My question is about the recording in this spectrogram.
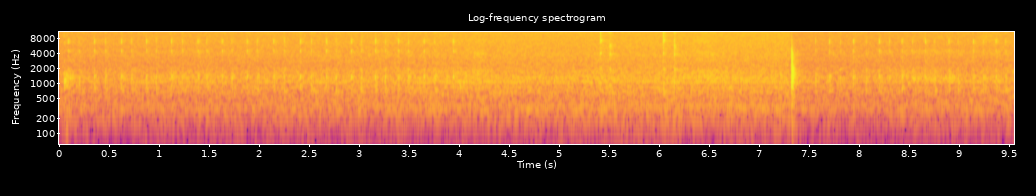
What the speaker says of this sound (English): A lot of clicking.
